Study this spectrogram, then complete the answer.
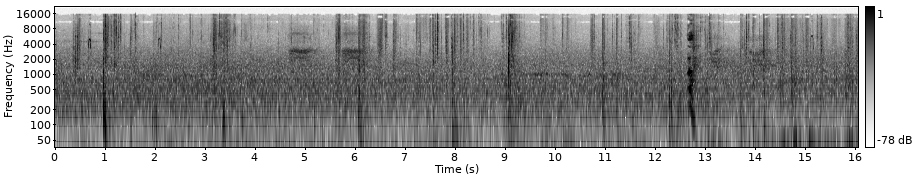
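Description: Hands and feet scrape and thud against rock as a climber scrambles up a cliff.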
